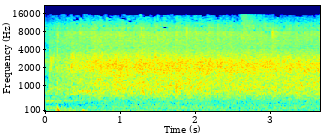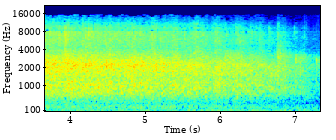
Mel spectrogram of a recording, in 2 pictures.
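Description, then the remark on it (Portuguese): An audience claps steadily and loudly for several seconds, a dense wash of many hands that holds evenly before tapering off slightly at the end, with no talking. “Aleluia! Aplauda mesmo.”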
